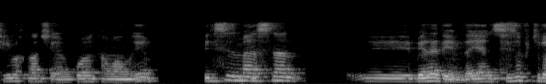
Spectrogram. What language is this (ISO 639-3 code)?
tur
